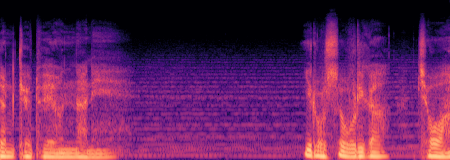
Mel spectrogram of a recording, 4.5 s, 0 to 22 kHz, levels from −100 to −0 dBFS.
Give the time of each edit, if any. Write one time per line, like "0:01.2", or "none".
0:01.5
0:03.0

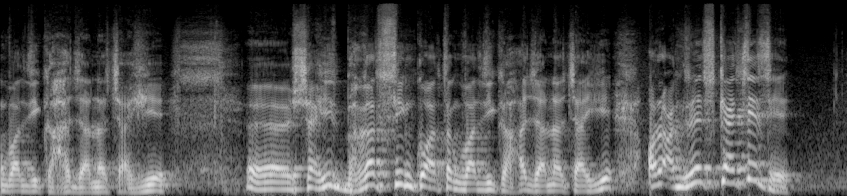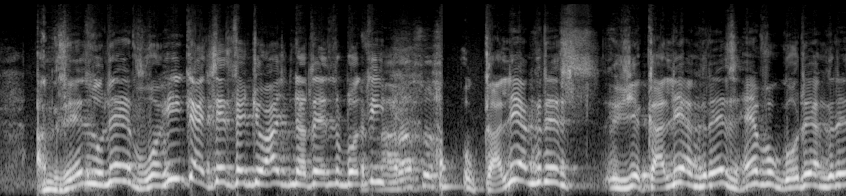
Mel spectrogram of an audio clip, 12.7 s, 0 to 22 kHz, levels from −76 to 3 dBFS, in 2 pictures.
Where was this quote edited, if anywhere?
0:09.7

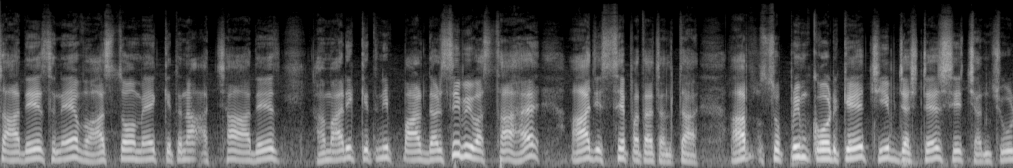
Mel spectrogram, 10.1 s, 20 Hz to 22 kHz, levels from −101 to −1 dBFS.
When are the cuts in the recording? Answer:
none

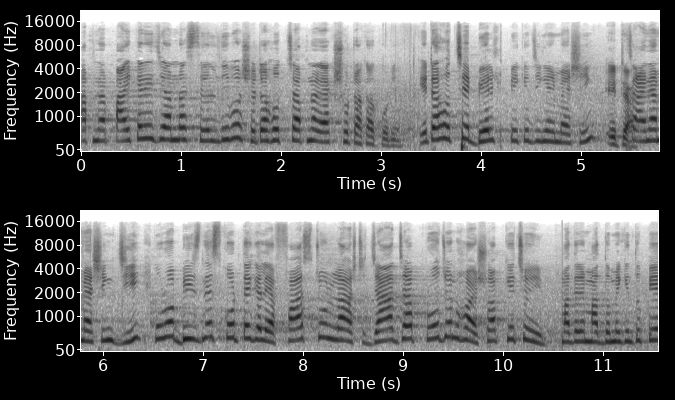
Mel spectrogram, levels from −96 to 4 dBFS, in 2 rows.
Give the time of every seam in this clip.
0:03.3
0:06.5
0:10.6

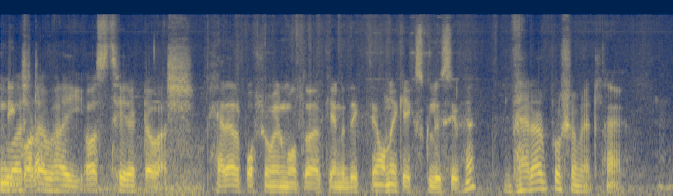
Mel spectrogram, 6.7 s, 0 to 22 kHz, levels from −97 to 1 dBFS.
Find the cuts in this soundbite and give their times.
0:02.1

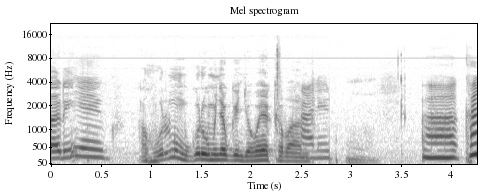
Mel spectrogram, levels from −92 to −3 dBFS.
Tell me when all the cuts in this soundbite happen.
0:02.8

